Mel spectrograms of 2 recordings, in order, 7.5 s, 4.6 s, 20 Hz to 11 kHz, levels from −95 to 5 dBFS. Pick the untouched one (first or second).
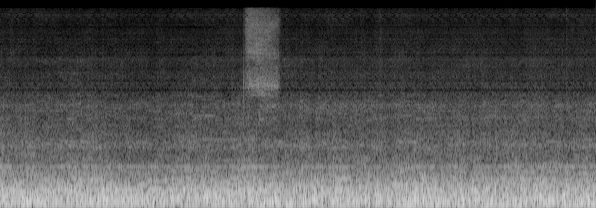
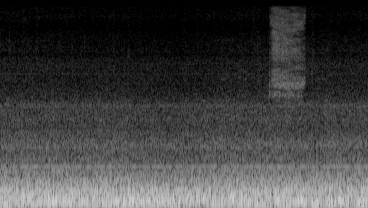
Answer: second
